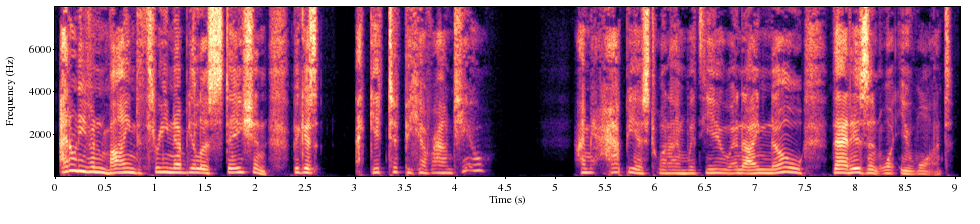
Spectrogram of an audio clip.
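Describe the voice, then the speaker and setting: Male narrator doing a tearful young woman pleading her love, high and breathy, in a dry close recording. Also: normal speed, a little mellow, no room sound. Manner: high, breathy, weeping delivery.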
